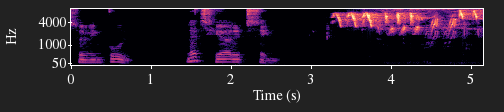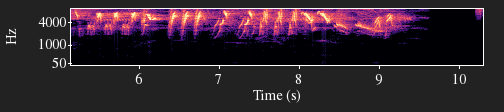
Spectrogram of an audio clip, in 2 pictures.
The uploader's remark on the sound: Walking through a scrubland exploring gardens, streets and compounds lined with tall trees and flowering bushes, we have reached a small water body in our city.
